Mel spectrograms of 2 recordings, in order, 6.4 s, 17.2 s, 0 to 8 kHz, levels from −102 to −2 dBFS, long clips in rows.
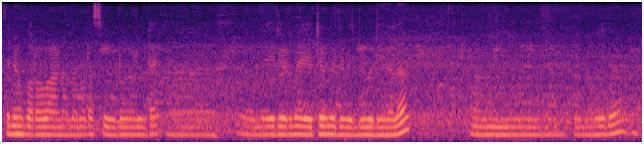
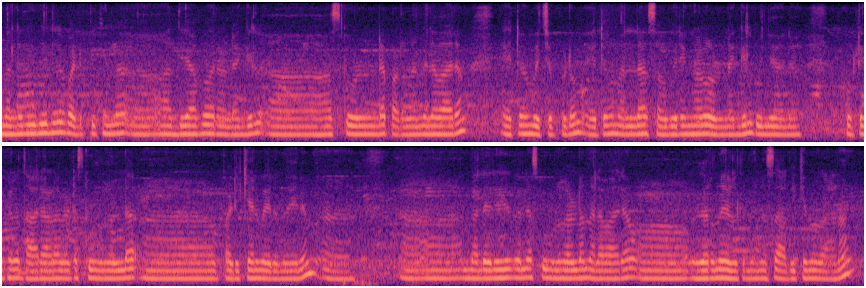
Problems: constant background noise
